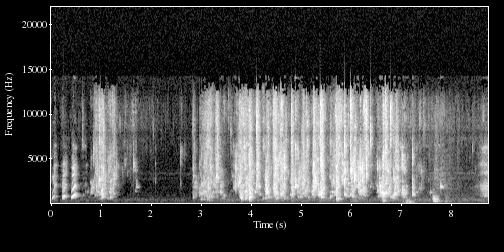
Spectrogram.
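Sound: water sloshing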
